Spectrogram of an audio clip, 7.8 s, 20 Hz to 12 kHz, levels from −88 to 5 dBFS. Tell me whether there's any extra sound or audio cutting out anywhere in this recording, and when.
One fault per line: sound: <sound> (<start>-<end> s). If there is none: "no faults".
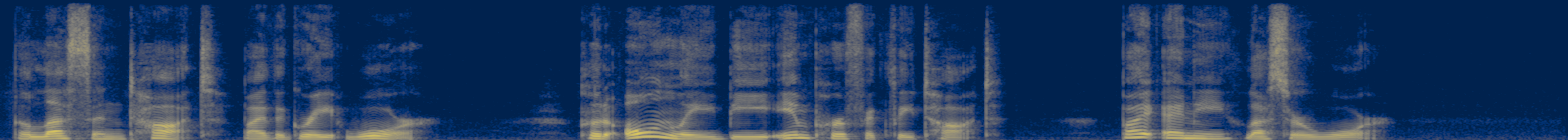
no faults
